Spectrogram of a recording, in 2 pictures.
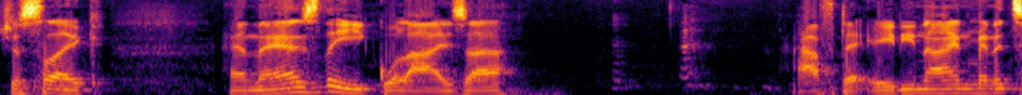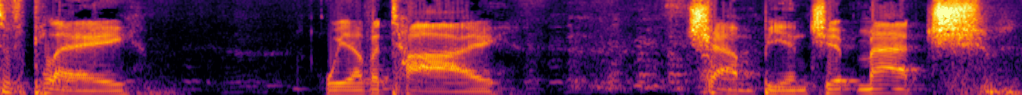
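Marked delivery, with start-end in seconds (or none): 1.1-10.0 put-on level, unexcited British sports announcer accent. Imitating a regular british soccer announcer calling a tie: imitating a regular british announcer. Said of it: "a regular British announcer".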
